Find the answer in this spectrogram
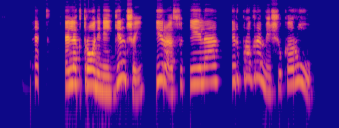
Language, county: Lithuanian, Utena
